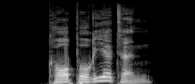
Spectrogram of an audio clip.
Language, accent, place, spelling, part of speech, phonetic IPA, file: German, Germany, Berlin, korporierten, adjective, [kɔʁpoˈʁiːɐ̯tən], De-korporierten.ogg
- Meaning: inflection of korporiert: 1. strong genitive masculine/neuter singular 2. weak/mixed genitive/dative all-gender singular 3. strong/weak/mixed accusative masculine singular 4. strong dative plural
